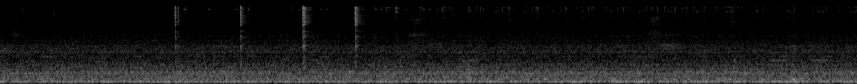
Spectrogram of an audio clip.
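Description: A metal utensil stirring thick gram-flour batter in a glass measuring cup, with a few sharp clicks of metal against glass, most of them in the first half. A steady low hum runs underneath.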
